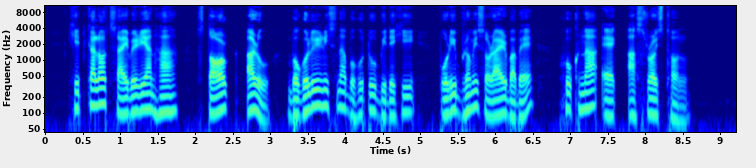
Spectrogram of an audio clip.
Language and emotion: Assamese, neutral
